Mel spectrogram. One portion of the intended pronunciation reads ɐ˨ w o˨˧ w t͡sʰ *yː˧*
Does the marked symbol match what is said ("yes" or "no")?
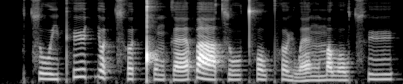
yes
